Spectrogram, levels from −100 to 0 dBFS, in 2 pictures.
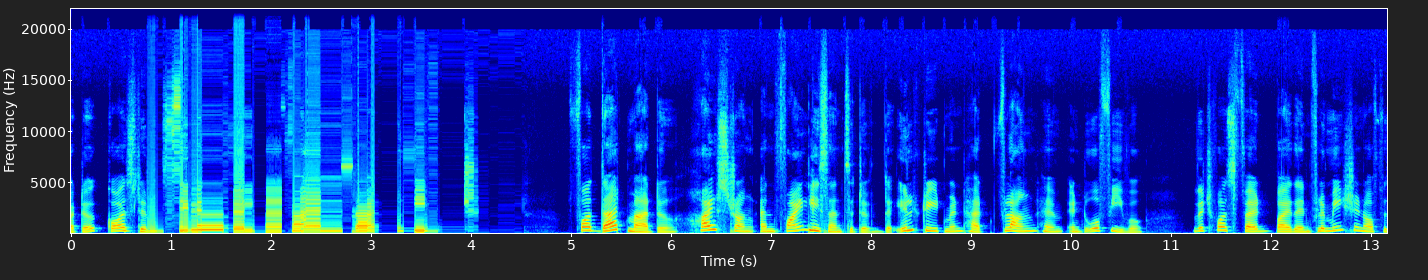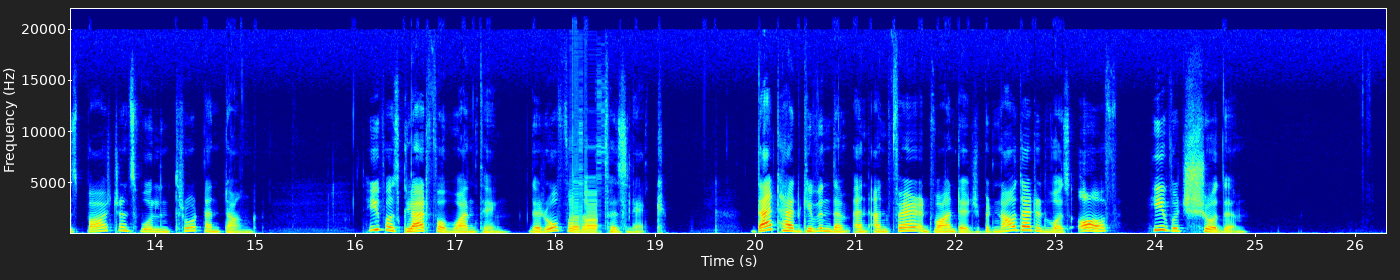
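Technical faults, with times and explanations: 0.76–4.53 s, robotic sound from repeated short buffers: New audio likely arrived too slowly, so the player looped a chunk of about 7.5 ms in place of nearly all the real signal. That loop stamps a fixed 134 Hz pitch on the speech, turning it into a stiff metallic buzz that only loosely tracks the original.
18.15–18.52 s, robotic sound from repeated short buffers: For this brief 0.37 s stretch, fresh audio was likely late again, and the same roughly 7.5 ms repeat filled most of the gap. The speech takes on the same 134 Hz mechanical drone, with some natural sound still showing through.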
